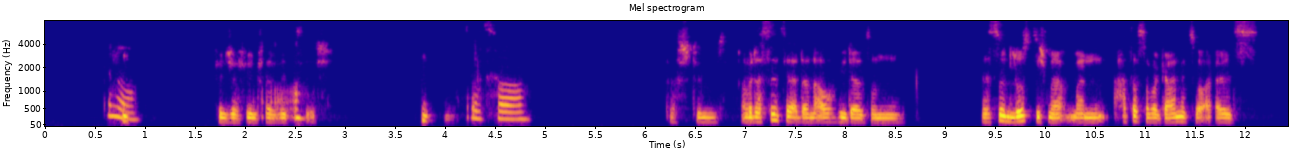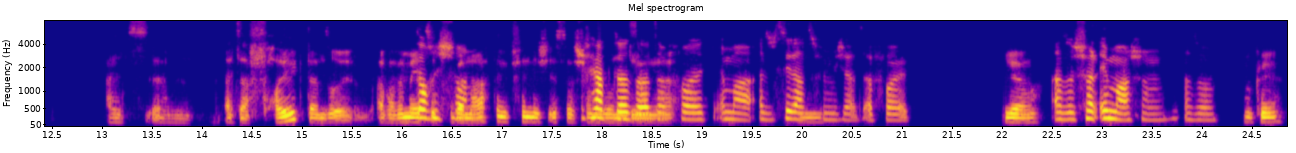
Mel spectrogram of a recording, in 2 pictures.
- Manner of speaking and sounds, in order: chuckle; chuckle; tapping; other background noise
- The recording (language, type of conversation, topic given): German, unstructured, Was macht dich an dir selbst besonders stolz?
- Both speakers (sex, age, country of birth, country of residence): female, 25-29, Germany, United States; male, 30-34, Germany, United States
